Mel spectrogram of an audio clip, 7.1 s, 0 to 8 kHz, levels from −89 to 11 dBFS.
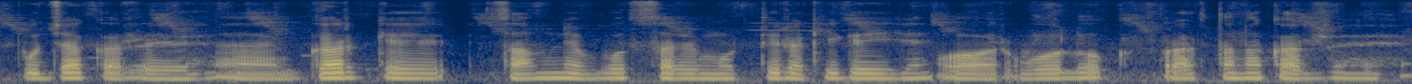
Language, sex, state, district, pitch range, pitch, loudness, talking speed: Hindi, male, Uttar Pradesh, Deoria, 120-135 Hz, 130 Hz, -20 LUFS, 160 wpm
